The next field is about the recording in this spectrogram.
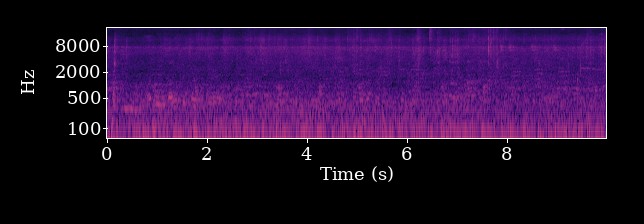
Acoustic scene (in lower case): crowded indoor space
